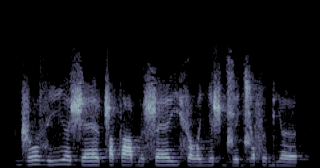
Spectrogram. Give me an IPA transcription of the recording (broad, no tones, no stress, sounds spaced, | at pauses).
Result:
ɖ͡ʐ o z iː ə̯ ʃ ɛː ʈ͡ʂ i tˤ iː b ɛ ʂ ɛː j fʲ ə lˠ ə ʎ ə ʃ d͡ʑ ɘ d͡ʑ ɔ f ɘ b j ə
